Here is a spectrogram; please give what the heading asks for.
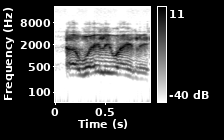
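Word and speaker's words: Waly Waly: Oh, Wally Wally, that's one of my favourites. How are we meant to say that? Whaley Whaley. Oh, Whaley Whaley.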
